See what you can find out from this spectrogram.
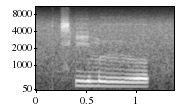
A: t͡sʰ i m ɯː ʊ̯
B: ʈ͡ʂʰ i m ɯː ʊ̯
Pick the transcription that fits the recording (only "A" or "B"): A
